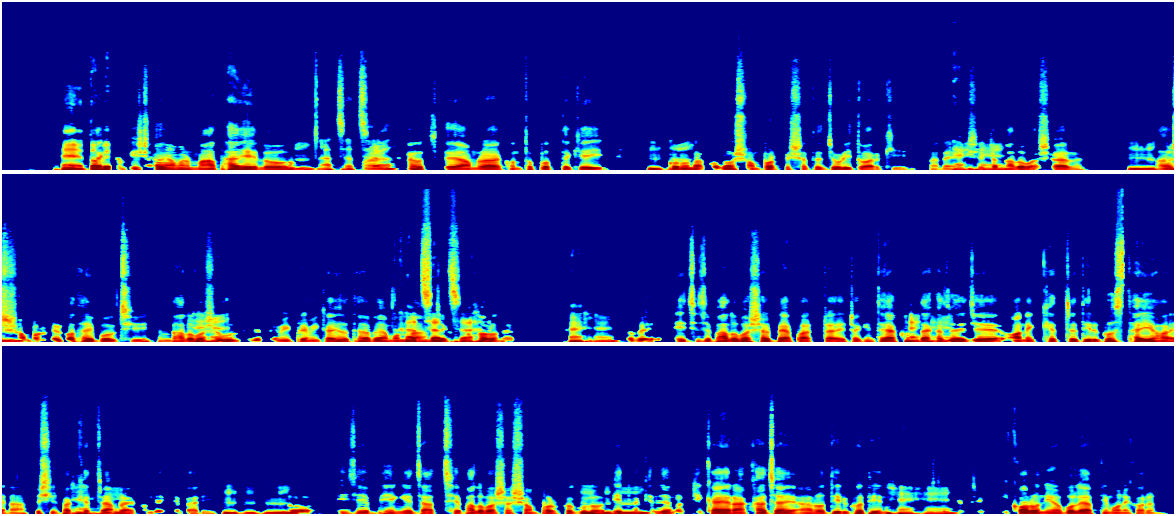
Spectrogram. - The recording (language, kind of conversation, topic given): Bengali, unstructured, ভালোবাসার সম্পর্ককে সারা জীবনের জন্য টিকিয়ে রাখতে তুমি কী করো?
- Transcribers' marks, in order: other background noise; laughing while speaking: "আচ্ছা, আচ্ছা"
